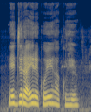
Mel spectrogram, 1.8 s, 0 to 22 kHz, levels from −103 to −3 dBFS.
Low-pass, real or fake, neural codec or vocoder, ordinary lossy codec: 19.8 kHz; fake; vocoder, 48 kHz, 128 mel bands, Vocos; none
